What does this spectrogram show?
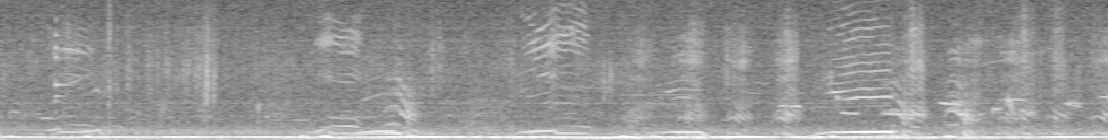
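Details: On a Washington County, Kansas lek, Greater prairie chickens display for breeding territory. A continuous low droning hoot runs throughout, with many short rising-and-falling whoops and cackles from several birds scattered above it.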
